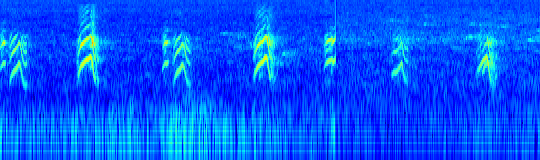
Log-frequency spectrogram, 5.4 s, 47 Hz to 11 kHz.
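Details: Noisy friarbird calling in Victoria, Australia, February 2023: seven scratchy, downward-bending notes spaced unevenly over five seconds, against a low background rumble.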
